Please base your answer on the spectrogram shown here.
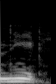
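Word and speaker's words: knee: में, तो याद रखिए कि जो है उस के का उच्चारण नहीं होता, उसको एज ए साइलेंट लेटर लिखा जाता है या कहा जाता है।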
